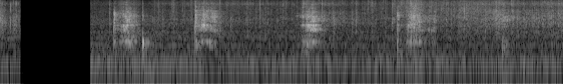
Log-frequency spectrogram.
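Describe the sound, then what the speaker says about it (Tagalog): Eggplant and egg fry in a hot pan with a soft continuous sizzle, broken by several scraping and stirring bursts, close by, after a moment of silence at the start. "Magpiprito pa ako ng talong at saka itlog"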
